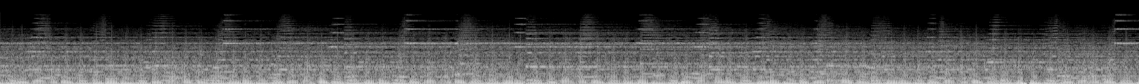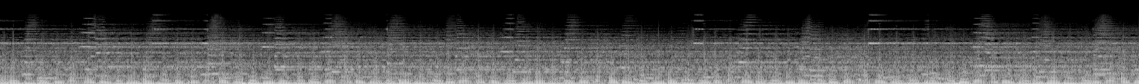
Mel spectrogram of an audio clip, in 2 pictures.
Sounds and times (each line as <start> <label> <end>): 0.0 bass 22.7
